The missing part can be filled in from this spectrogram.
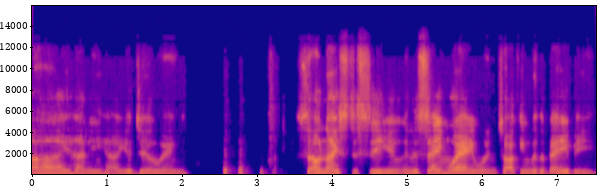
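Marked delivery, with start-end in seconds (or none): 0.0-4.9 sweet, friendly, welcoming tone. Demonstrating the prosody of a good relationship, greeting someone in a sweet tone. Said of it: "Being sweet".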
